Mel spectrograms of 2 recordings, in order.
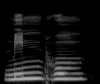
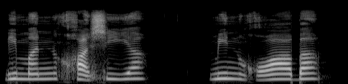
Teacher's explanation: नून की आवाज वाजिया निकलेगी इसके मखर पर जाएंगे यानी कि जुबान की नोक मसूड़ों पर लगेगी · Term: इजहार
